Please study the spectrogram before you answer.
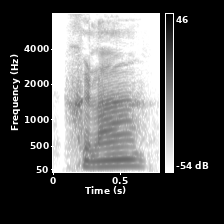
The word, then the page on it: xwlañ: Apatani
